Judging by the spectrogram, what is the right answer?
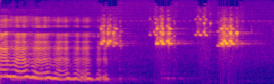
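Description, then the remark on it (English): A fake cricket chirping sound effect: four short bursts of high, buzzy chirping in a stop-start rhythm, clear, following a brief warbling tone at the start. “Maybe we can sound the crickets one more time before we wrap it up.”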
